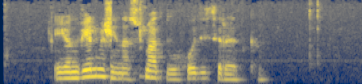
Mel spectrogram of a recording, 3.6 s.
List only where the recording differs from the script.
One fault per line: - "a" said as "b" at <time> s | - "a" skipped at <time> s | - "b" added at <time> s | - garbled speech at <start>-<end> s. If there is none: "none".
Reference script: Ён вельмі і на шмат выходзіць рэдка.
none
